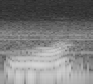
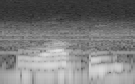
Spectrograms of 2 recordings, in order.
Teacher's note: The diphthong O changes its pronunciation, and it becomes in wo in the Jamaican English.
